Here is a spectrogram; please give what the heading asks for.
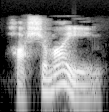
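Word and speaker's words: הַשָּׁמַיִם: This allows the word to remain hashamayim, allowing us to keep the pronunciation of the short A as distinct as it was back in the day when this was originally written, and then to keep that longer A as the second syllable under the shin.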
